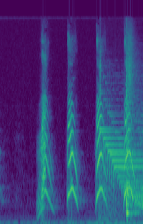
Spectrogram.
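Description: Dog barking: four short barks about half a second apart, starting after a brief pause.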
